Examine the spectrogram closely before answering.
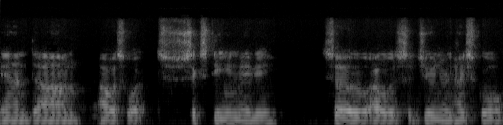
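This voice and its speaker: Against a quiet background, a man with a very deep, low pitch and a dark, mellow tone speaks in a monotone, flat way at a fairly slow pace. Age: 60s. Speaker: guest sharing unusual life experiences. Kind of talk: storytelling interview. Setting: recorded conversation. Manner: halting, with many restarts and fillers.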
